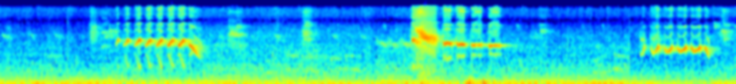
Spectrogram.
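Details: Common iora song meant to provoke other ioras to sing: bursts of rapid repeated whistled notes, a loud sharp upsweep followed by a trailing buzzy whistle, then another fast wavering trill; faint background hum throughout.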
